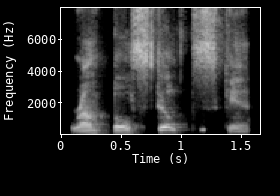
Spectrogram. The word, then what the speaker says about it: Rumpelstiltskin: Now, the most voice sound comes on the syllable of stilt. So you say Rumpelstiltskin. You have a little bit more voice power on the stilt part.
